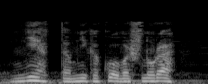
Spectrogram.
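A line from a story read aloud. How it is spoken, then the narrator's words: Barely audible. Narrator (Russian): сказала чуть слышно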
